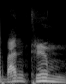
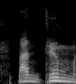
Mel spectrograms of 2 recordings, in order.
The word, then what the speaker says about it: 만듦: 예, 그렇기 때문에 만듦 하고서는 리을 미음을 동시에 발음하지 마시고 요거 발음은 미음입니다. 리을 미음의 발음은 미음으로 그렇게 통일되었으니까 뒤에 표준 발음법에서 나옵니다.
